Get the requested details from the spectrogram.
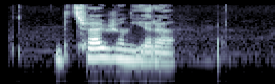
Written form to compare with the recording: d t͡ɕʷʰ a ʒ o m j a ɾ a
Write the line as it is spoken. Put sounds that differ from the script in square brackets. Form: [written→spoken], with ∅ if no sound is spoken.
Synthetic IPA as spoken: d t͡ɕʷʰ a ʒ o [m→n] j a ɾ a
